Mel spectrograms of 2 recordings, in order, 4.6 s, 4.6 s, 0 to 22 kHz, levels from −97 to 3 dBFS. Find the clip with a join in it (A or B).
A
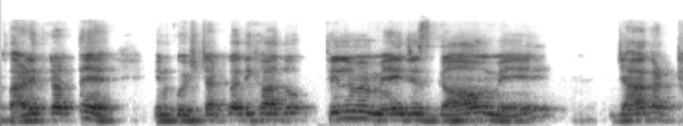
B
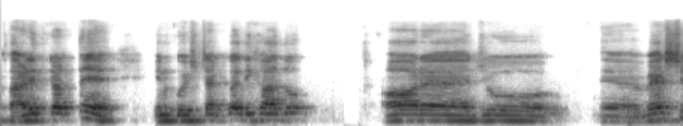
A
